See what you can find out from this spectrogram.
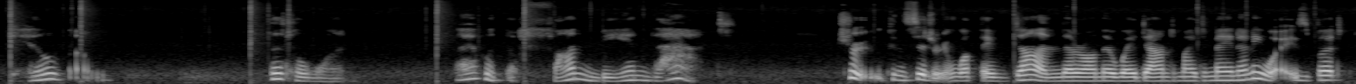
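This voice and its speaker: A woman's voice: on the low side, a little slow, pauses often, dark tone, slightly rough. A woman playing the Devil in an audio roleplay as a charming, sardonic, ancient hostess who speaks to the listener with genteel, theatrical courtesy. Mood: soft, sympathetic, wicked. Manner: genteel, teasing, theatrical, calling the listener "my dear". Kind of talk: scripted audio roleplay, addressing the listener directly.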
